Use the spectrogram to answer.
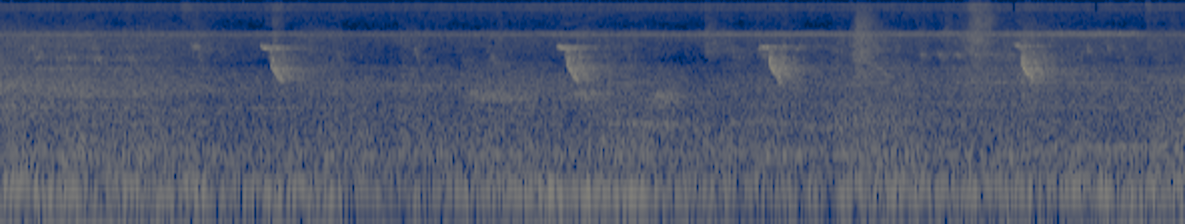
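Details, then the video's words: Hummingbirds calling outdoors: thin, high notes that slide sharply downward, four of them spaced about two seconds apart, over a steady low rumble of background noise. "Did you listen to the sound of hummingbirds"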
